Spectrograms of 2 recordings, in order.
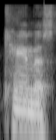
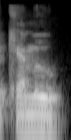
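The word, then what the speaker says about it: Camus: this dude's last name it looked like cus but it's actually Camu French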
